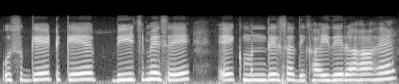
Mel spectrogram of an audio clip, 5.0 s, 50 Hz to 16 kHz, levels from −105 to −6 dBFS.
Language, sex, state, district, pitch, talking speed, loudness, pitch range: Hindi, female, Haryana, Rohtak, 245 Hz, 155 wpm, -12 LUFS, 240-260 Hz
